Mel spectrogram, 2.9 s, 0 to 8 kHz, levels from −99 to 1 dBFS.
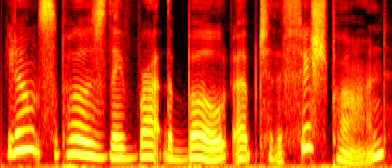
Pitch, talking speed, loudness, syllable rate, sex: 215 Hz, 225 wpm, -16 LUFS, 5.3 syllables/s, female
